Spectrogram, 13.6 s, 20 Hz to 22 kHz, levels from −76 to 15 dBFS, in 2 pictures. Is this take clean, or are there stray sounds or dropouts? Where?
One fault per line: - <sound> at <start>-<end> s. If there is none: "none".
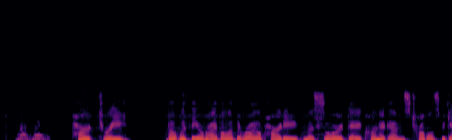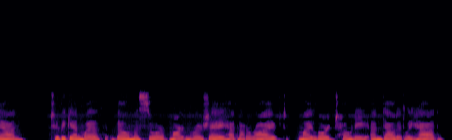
- bark at 0.2-0.8 s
